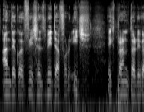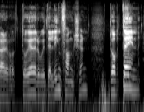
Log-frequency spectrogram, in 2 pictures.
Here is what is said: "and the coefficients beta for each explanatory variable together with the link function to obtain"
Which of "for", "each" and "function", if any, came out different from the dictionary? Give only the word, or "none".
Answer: none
